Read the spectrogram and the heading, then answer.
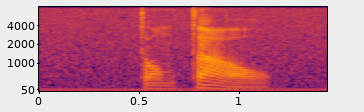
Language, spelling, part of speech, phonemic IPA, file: Dutch, tantaal, noun, /tɑnˈtal/, Nl-tantaal.ogg
- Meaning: tantalum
